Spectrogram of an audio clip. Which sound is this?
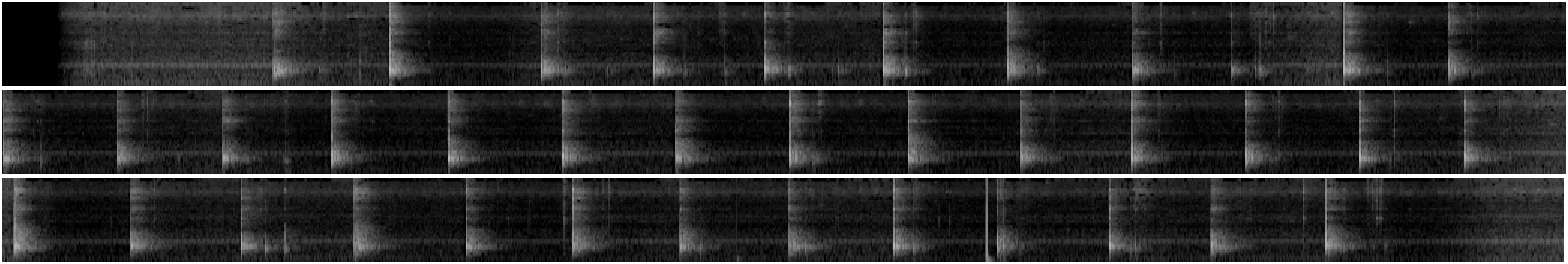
A recording of a two legged hoofed walk. Made with cups and optimism.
